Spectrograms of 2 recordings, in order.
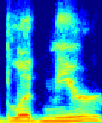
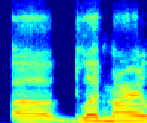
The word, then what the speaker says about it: Bloodmire: And then blood and then Bloodmire like vampire because people pronounce it Bloodmere when they see it, and that is not what that says. And so Bloodmire like vampire.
